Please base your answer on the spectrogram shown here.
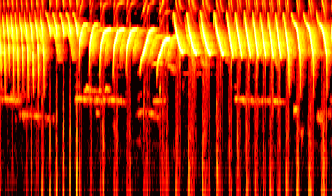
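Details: Master song of a canary for coaching young birds: a rapid run of falling whistled notes that slows into evenly spaced, steeply descending slurs, about four per second, throughout.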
